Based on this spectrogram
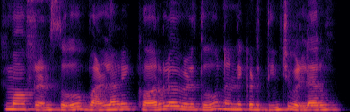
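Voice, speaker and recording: A woman's voice: lowish voice, fairly even intonation, brisk, warm tone, lightly acted. A woman voicing a polite, poised young woman who apologizes and teases. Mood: apologetic.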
